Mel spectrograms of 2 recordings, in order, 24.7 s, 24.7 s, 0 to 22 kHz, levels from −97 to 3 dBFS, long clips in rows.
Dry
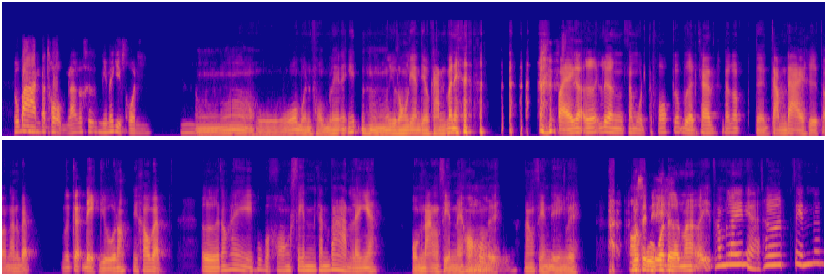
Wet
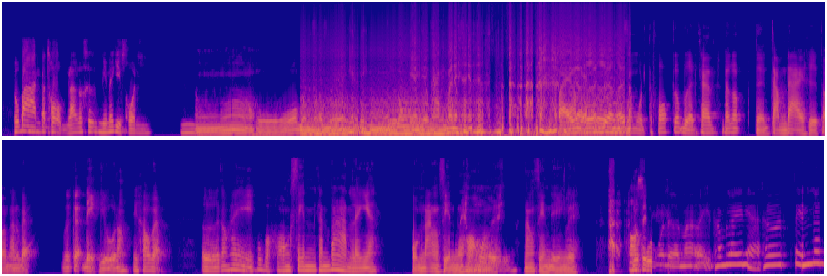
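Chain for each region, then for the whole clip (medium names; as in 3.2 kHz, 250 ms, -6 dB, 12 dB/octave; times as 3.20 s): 4.47–9.42 s: chunks repeated in reverse 143 ms, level -4.5 dB + power-law waveshaper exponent 0.5 + bass shelf 200 Hz +6.5 dB
12.43–16.55 s: level-controlled noise filter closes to 800 Hz, open at -23.5 dBFS + flange 1.9 Hz, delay 2.8 ms, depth 8.3 ms, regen +73% + doubling 26 ms -13 dB
19.11–19.88 s: peaking EQ 1.3 kHz -4 dB 0.31 oct + phase dispersion highs, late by 84 ms, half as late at 1.5 kHz
22.08–24.34 s: distance through air 120 m + compression, threshold -33 dBFS + static phaser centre 680 Hz, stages 8
whole clip: high-order bell 2.2 kHz -8.5 dB; compression 4:1, threshold -29 dBFS; trim -4.5 dB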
